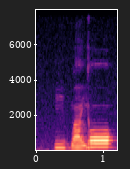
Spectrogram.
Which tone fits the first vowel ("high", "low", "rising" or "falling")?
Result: low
